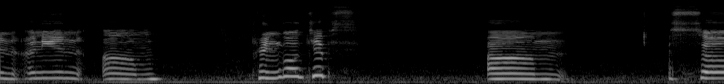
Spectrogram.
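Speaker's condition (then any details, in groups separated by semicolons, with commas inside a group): Cerebral palsy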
